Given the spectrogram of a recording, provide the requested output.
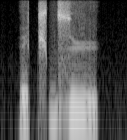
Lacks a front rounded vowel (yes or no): no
